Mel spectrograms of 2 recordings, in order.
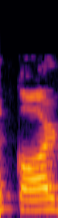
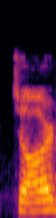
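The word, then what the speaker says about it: chord: चलिए ठीक, तो यहाँ पर कॉर्ड होगा, चॉर्ड नहीं होगा, ध्यान देना.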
